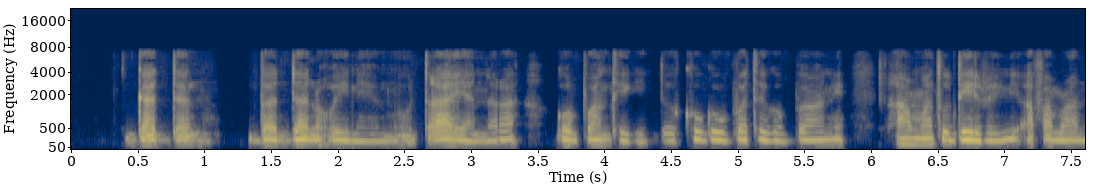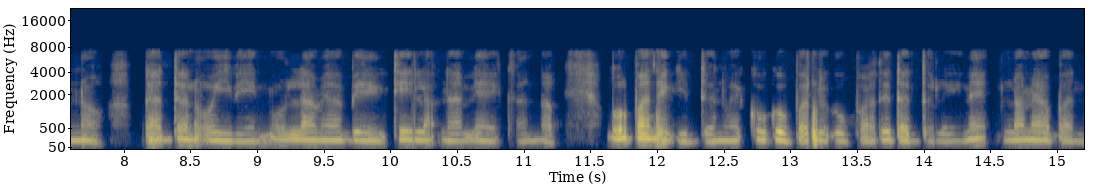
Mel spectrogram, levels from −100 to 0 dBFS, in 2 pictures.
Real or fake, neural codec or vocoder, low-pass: fake; codec, 24 kHz, 0.9 kbps, WavTokenizer, medium speech release version 1; 7.2 kHz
